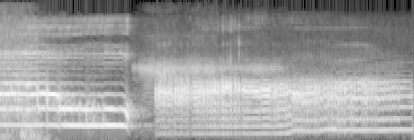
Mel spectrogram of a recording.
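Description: The karaoke backing track and a held sung note stop about a second in. A woman's voice then holds two long, steady notes, the second higher, with a gargling, howl-like sound.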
